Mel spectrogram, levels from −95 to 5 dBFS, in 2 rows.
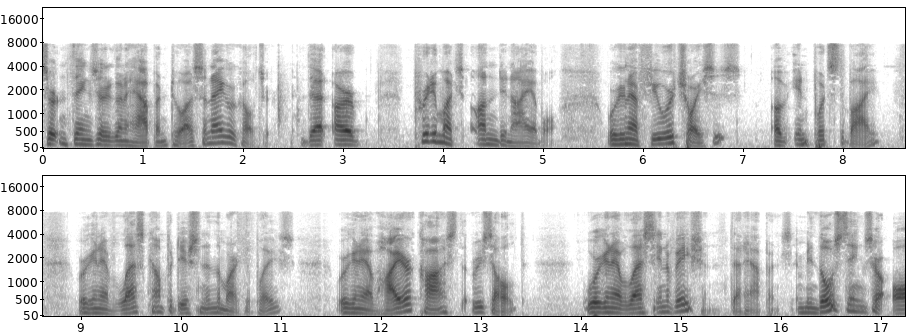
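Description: Brief smears and wobbles break into the sound at 5.78, 8.00, 9.33, 11.39, 13.17, 14.73 and 15.67 s. The one at 5.78 s is the longest. This is short concealed packet loss: the receiver bridged each gap of about 20 ms (40 ms at 5.78 s) by extending the preceding sound before blending back. The call path itself is audible as its usual coding noise and a top end that stops at 8 kHz, which fits a wideband G.722 link at 64 kbps.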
